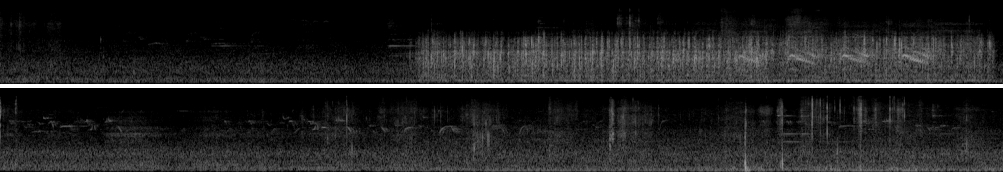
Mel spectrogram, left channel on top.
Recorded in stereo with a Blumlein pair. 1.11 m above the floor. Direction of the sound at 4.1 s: 45° left.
